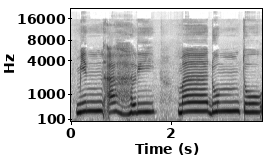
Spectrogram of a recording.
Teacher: ada suara yang masuk ke hidung, maka ada gunnahnya tapi tingkatannya yang kurang sempurna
